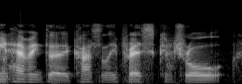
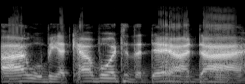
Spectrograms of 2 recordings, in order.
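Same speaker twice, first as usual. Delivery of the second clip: loud, bad cowboy accent, laid on heavy; 2 semitones higher, 8 dB louder than usual. Retelling what he kept saying, leaning into a terrible western cowboy accent. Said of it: "leaning heavily into the terrible bastardized Western accent".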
